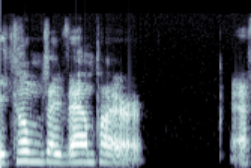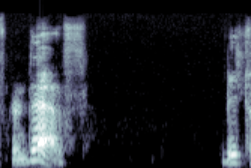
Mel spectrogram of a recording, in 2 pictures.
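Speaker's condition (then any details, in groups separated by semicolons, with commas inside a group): Cerebral palsy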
